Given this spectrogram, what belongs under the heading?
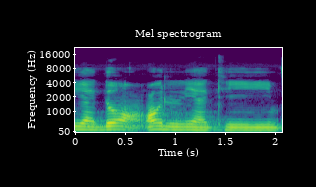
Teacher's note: Di sini ada ain kemudian ditasdidkan, maka ada hentakan kepada huruf ain, makhraj huruf ain.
